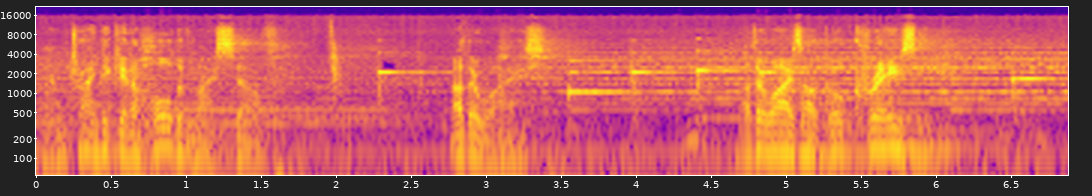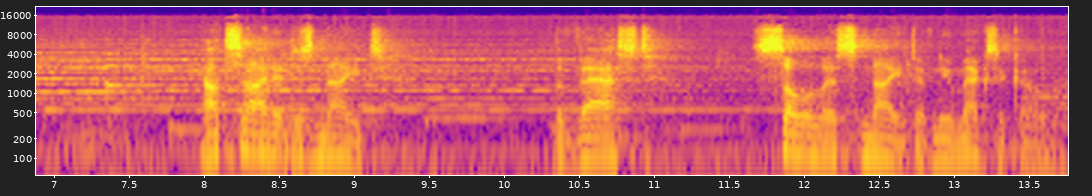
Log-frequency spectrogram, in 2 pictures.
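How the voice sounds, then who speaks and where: An actor playing a desperate, haunted young son on the road in an old-time radio drama, intense and theatrical. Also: male voice, on the low side, slow pace, long pauses, long reverb tail, loud music behind the voice. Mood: haunted, brooding. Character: desperate haunted male traveler, son telling his eerie story.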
